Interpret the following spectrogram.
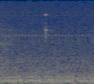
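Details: Snuza Hero baby movement monitor: a single brief high-pitched chirp over steady low room hum, the monitor's chirp signal at a louder setting.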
